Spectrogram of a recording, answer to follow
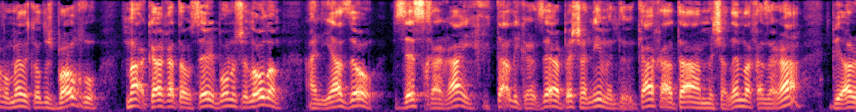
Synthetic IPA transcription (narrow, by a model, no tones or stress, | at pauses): vomɛɾlˠakɔd̪ɪʃbɔɾχu | makaχataosɛɾibonuʃɛlˠowlˠam | a̰nijazozɛsχaɾaχita̰lˠikazeaɾbɛʃanimkaχaataməʃalɛmlaχazaɾa | bea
